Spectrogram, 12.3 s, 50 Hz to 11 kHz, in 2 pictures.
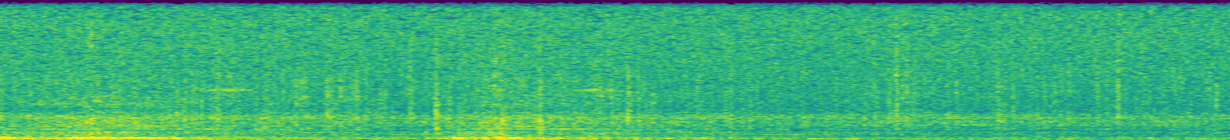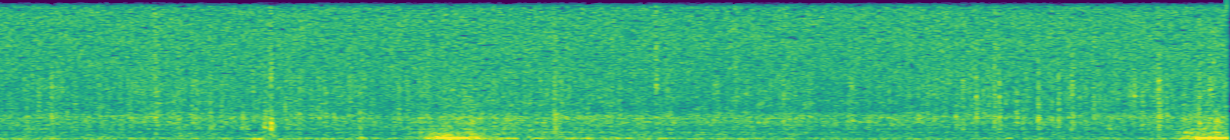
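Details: BMW E46 318i with N42 engine at rough idle: quiet low idle with an uneven surge every few seconds, engine hunting; cause unconfirmed, air filter, fuel filter and mass air flow sensor among items to check.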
